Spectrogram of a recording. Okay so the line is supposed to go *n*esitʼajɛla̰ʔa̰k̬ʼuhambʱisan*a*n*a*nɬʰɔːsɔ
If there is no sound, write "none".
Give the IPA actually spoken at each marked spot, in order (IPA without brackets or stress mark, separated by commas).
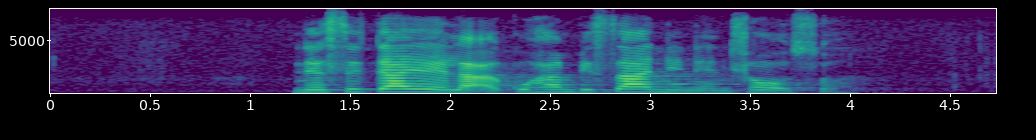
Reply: n, i, ɛ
